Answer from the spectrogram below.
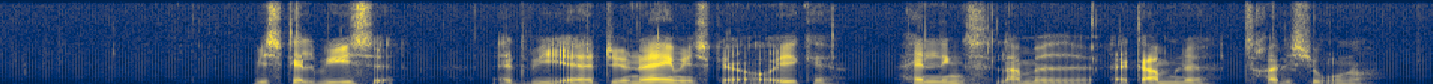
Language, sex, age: Danish, male, 35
